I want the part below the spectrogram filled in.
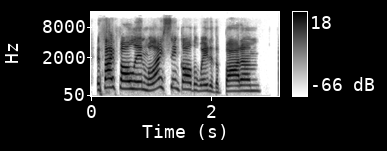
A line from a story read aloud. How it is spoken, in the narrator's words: I yelled back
